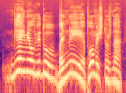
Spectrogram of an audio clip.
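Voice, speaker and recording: A man voicing a brisk, insistent male sanitary inspector in a storybook reading. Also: sits high, big pitch swings, darkish tone, dry recording, studio quality, pitched above the performer's own voice.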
